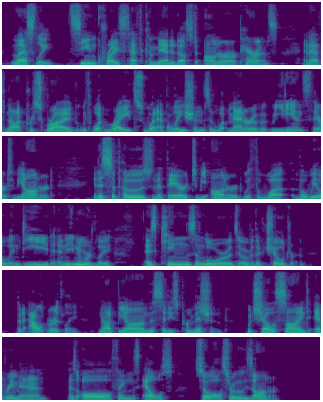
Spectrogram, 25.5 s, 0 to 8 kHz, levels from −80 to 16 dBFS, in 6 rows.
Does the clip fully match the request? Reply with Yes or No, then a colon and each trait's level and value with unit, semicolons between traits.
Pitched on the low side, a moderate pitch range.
Yes: low, 105 Hz; average, 3.3 semitones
